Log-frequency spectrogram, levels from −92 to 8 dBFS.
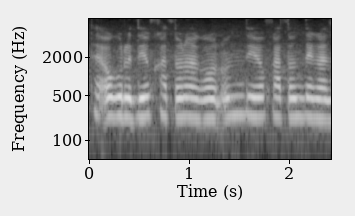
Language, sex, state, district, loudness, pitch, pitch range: Chakma, female, Tripura, Dhalai, -14 LUFS, 235 Hz, 230-240 Hz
